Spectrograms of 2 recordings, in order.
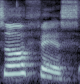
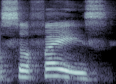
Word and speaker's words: surface: Ooh, that is surface, and it is never surface.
